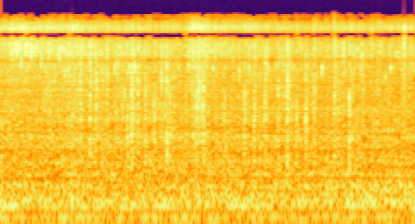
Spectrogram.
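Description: Hilsa fish steaks frying in hot oil in a wok: a steady sizzle with scattered crackles.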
